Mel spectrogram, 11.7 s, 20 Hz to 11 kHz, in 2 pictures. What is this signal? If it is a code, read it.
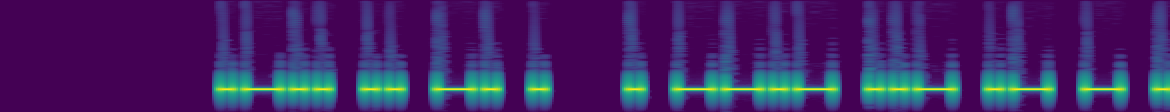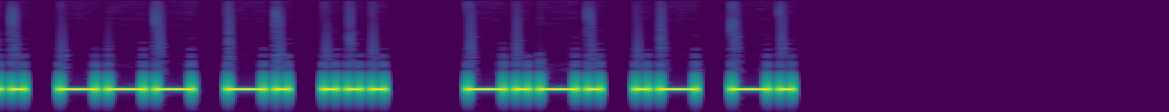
Morse code, heard as a keyed tone, about 21 wpm, 700 Hz. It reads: LINE EQUATIONS CAN
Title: Build A Phrase - 5-Word Phrases - 20wpm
